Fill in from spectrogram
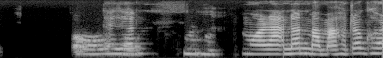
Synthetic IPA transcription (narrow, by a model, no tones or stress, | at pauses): ɛzɔn | mɔɹanɔnmamaɦɔtɔɡʱɔ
